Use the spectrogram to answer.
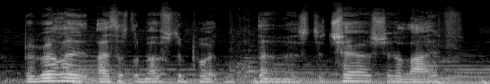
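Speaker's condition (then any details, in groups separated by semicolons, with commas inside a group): Guillain-Barré syndrome; immune attack on nerves, whole body affected; in rehabilitation, daily therapy, uses assistive technology; speech changed within minutes of onset, needs deep breaths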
